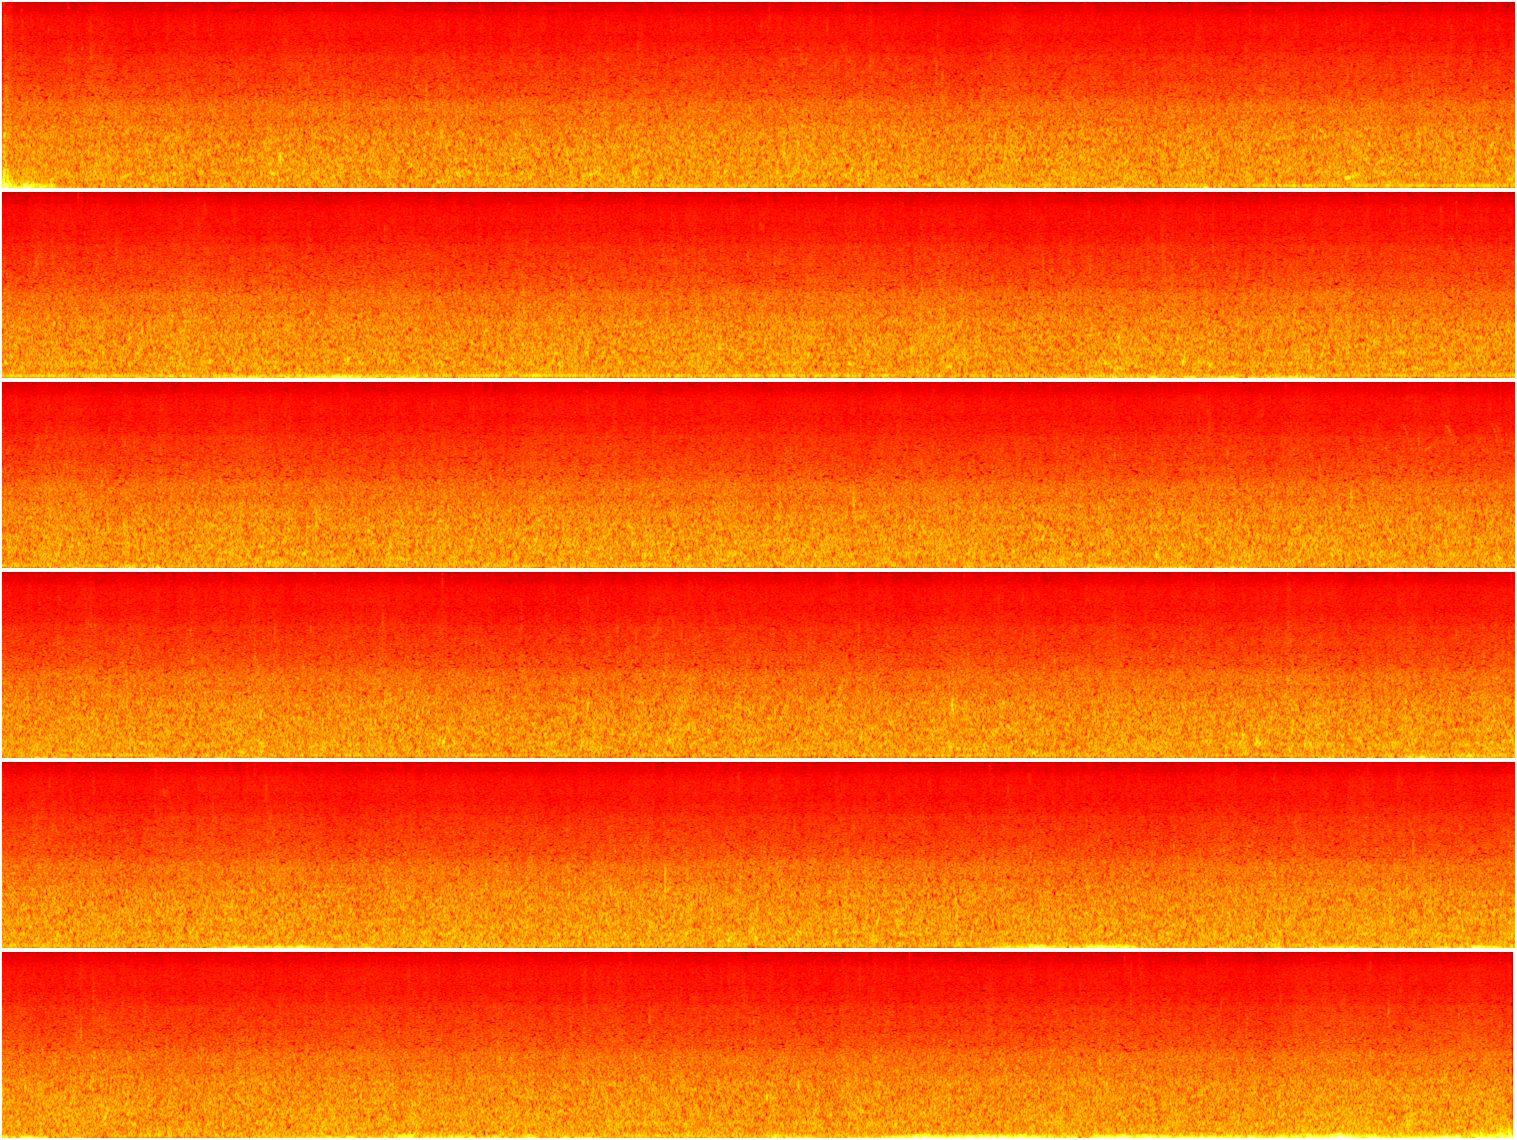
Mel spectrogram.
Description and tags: Wind in trees beside river
field-recording, river, water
